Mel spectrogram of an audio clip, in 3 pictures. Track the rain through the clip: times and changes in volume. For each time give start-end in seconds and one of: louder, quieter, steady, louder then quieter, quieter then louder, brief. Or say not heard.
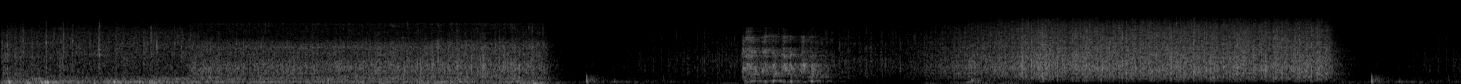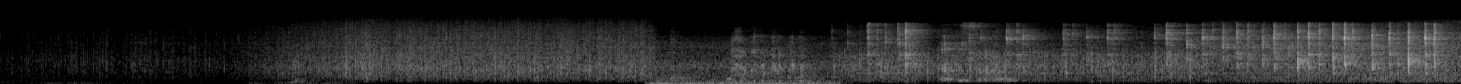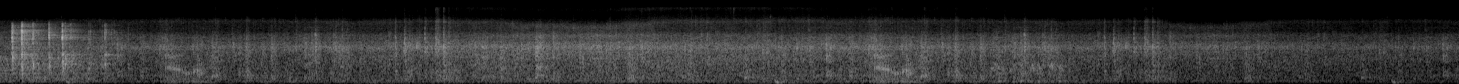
0.0-43.7 louder.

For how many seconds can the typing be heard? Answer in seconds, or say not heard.
8 s.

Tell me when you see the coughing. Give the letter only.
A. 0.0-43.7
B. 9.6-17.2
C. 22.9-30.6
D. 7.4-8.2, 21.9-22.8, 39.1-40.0
D.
